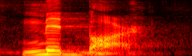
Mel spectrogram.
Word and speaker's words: midbar: Now, let's turn our attention, number two, to the Hebrew word for wilderness, which is midbar. Midbar, and if you're taking notes, it's spelled exactly the way that it sounds, M-I-D-B-A-R.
